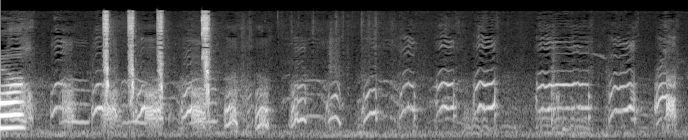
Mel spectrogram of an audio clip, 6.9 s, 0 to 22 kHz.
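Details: Two-week-old female blue-nosed American Pit Bull Terrier puppy, filmed 21 December 2011, whines in short bending squeaks repeated about twice a second, with a few sharp clattering noises early on.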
